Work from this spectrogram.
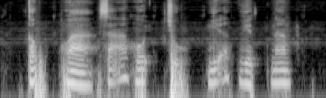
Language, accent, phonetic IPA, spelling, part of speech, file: Vietnamese, Hanoi, [kəwŋ͡m˧˨ʔ hwaː˨˩ saː˦ˀ˥ hoj˧˨ʔ t͡ɕu˧˩ ŋiə˦ˀ˥ viət̚˧˨ʔ naːm˧˧], Cộng hoà Xã hội chủ nghĩa Việt Nam, proper noun, Công hoà xa hoi chu nghia Viêt Nam.oga
- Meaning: Socialist Republic of Vietnam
